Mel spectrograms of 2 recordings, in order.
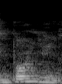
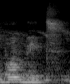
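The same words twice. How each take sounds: First: Bonne nuit with nuit said nwee, T silent; correct nuit. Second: Bonne nuit with the T sounded, nweet; wrong nuit. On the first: Teacher showing learners: bonne nuit, silent T. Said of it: "The T in nuit is silent". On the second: Teacher showing the mistake: bonne nuit with a T. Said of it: "Don't say bonne nuit". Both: Shown as a demonstration.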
